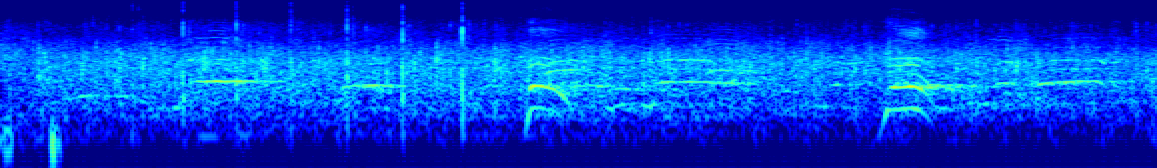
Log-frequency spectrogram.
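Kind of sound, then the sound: crowd, audience clapping hands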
